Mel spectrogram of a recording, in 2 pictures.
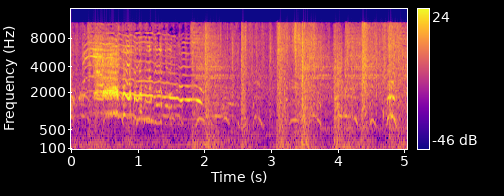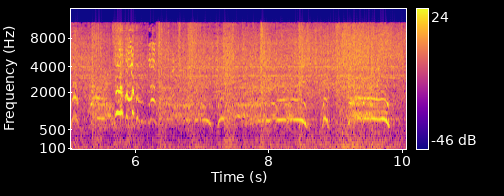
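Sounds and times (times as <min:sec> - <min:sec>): cartoon wavering scream: 0:00.0 - 0:02.4.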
